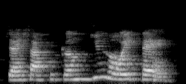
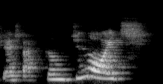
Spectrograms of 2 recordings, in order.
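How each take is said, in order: First: The word noite ends with an 'eh' vowel. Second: The word noite ends with an 'ee' vowel. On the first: The speaker calls it wrong. "Eu não vou ler assim" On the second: The speaker calls it right. "tem sim o som de i"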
